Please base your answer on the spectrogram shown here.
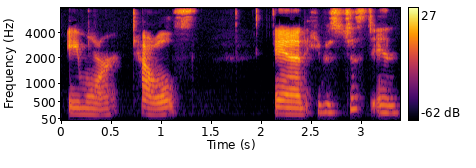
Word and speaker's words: Amor Towles: It's, well, I think his name is pronounced Amor Towles.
